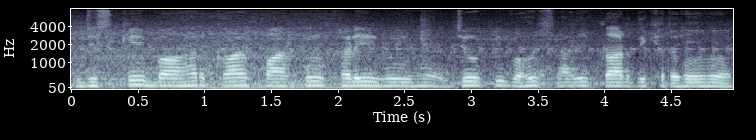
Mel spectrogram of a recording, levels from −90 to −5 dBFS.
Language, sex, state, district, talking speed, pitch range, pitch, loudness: Hindi, male, Madhya Pradesh, Katni, 180 wpm, 130-145 Hz, 135 Hz, -18 LUFS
